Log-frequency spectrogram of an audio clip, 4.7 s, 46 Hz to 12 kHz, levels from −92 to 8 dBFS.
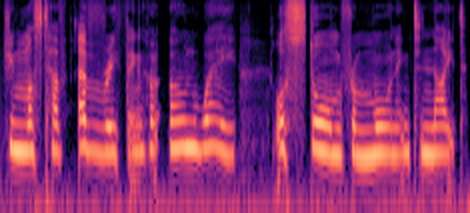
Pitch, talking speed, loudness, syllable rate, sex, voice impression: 230 Hz, 165 wpm, -16 LUFS, 4.2 syllables/s, female, feminine, slightly young, slightly adult-like, very thin, very relaxed, very weak, very dark, clear, fluent, slightly raspy, very cute, intellectual, very friendly, very reassuring, very unique, elegant, sweet, very kind, very modest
